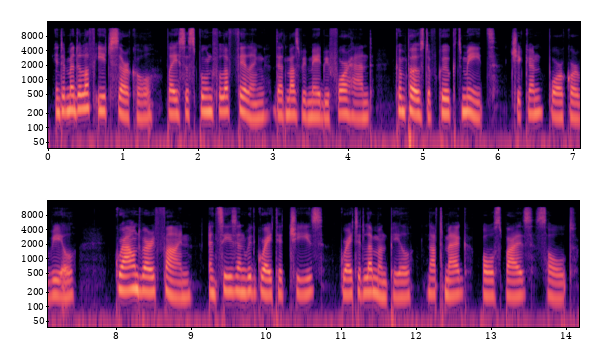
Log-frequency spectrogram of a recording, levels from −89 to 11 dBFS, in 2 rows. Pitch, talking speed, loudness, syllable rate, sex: 190 Hz, 160 wpm, -19 LUFS, 4.8 syllables/s, female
